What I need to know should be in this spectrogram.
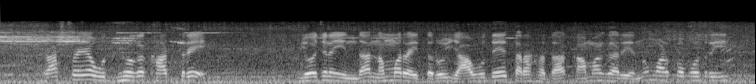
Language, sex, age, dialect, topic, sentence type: Kannada, male, 31-35, Central, agriculture, question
